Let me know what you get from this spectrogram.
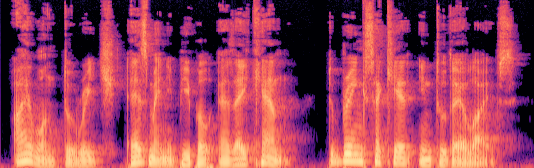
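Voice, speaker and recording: Speaking at a moderate pace, a man with a non-native accent has a fairly low voice and a dark, mellow tone. His pitch swings very widely. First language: not English. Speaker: podcast host. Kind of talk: podcast monologue. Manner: halting.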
